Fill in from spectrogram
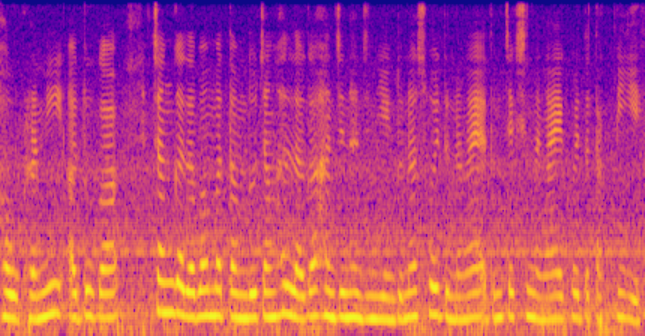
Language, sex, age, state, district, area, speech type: Manipuri, female, 18-30, Manipur, Senapati, rural, spontaneous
